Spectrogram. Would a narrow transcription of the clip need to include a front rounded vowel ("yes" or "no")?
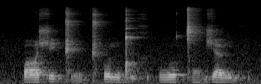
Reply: no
